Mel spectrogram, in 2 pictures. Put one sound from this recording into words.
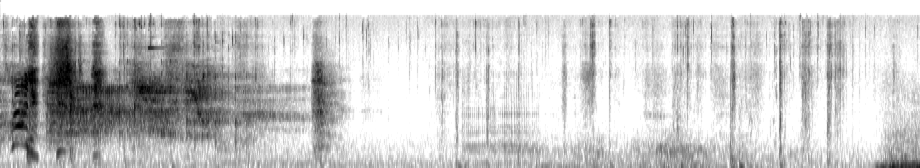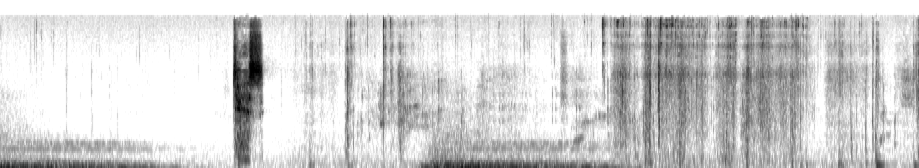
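Footsteps creak and thud on old wooden floorboards.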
